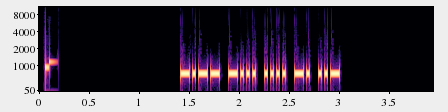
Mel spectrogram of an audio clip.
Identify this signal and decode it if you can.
Morse code, heard as a keyed tone, about 38 wpm, 690 Hz. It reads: YBHNU
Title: Code Groups - 5 Letter:Numbers - 40wpm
